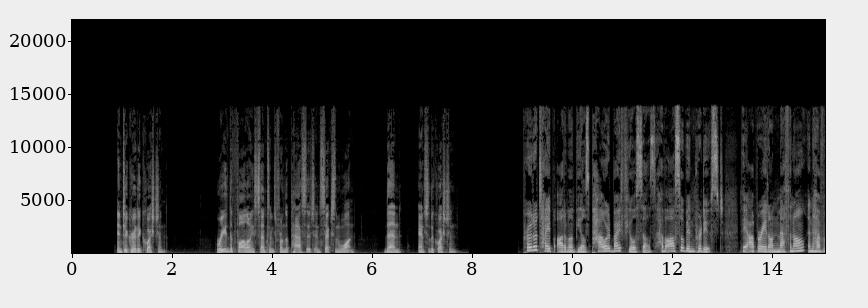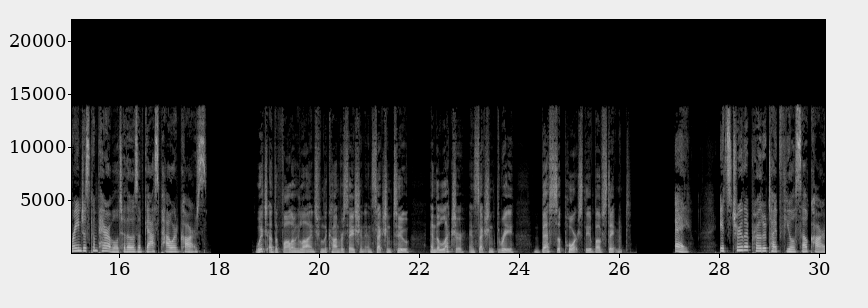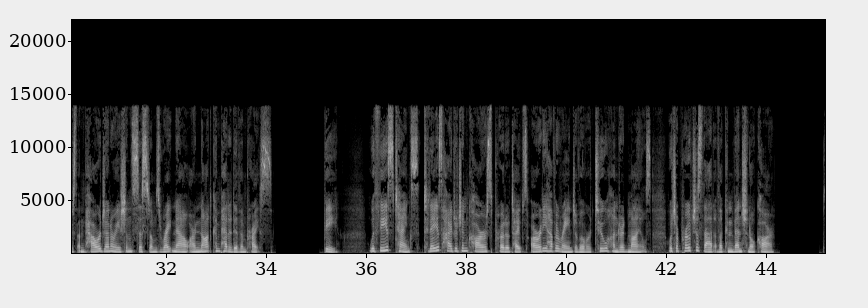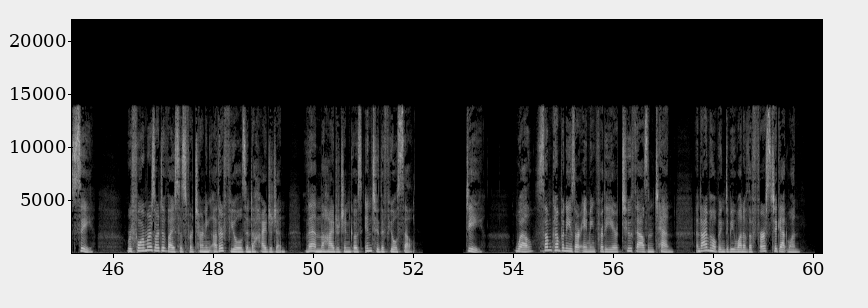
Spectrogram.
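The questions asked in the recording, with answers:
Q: Which of the following lines from the conversation in section 2 and the lecture in section 3 best supports the above statement?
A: B: With these tanks, today's hydrogen cars prototypes already have a range of over 200 miles, which approaches that of a conventional car.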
